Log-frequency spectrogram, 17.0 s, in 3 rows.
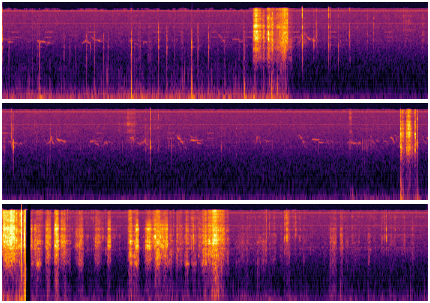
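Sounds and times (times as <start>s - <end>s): low background rumble: 0.0s - 11.0s
bird chirps: 0.0s - 11.4s.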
